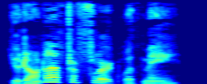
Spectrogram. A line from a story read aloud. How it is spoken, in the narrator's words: Kasara said calmly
